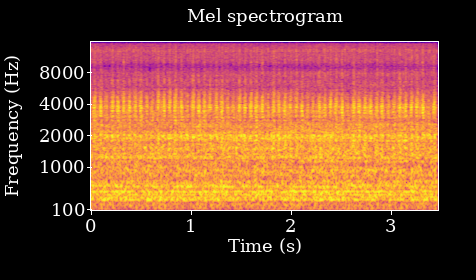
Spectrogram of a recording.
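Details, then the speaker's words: 2000 Mercedes-Benz E320 wagon at idle: quick even ticking about 2.5 per second, light mechanical knock; owner suspects power steering pump given stiff steering, source unconfirmed. "never heard that before seems like the pump like the steering wheel pump because i have a stiff steering problem now"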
